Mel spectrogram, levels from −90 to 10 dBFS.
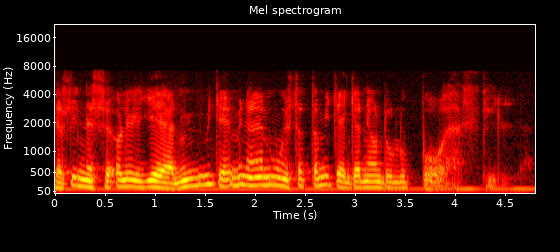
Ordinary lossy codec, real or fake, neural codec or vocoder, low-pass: none; real; none; 7.2 kHz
